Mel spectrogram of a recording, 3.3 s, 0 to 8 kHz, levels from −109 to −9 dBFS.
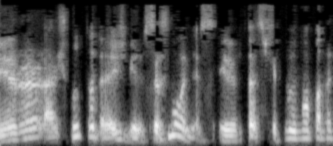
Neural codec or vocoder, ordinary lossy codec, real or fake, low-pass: codec, 32 kHz, 1.9 kbps, SNAC; MP3, 32 kbps; fake; 7.2 kHz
